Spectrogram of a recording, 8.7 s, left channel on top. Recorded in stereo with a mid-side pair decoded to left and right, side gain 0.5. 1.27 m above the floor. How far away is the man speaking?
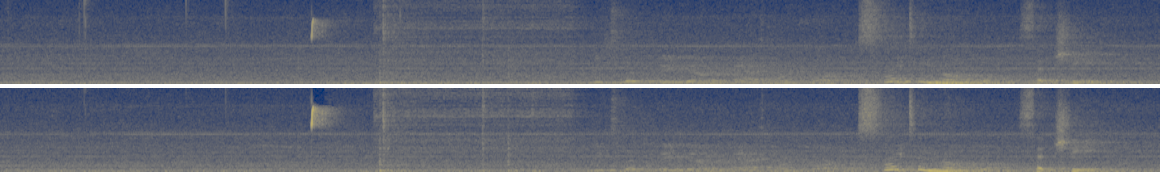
About 1.6 m.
